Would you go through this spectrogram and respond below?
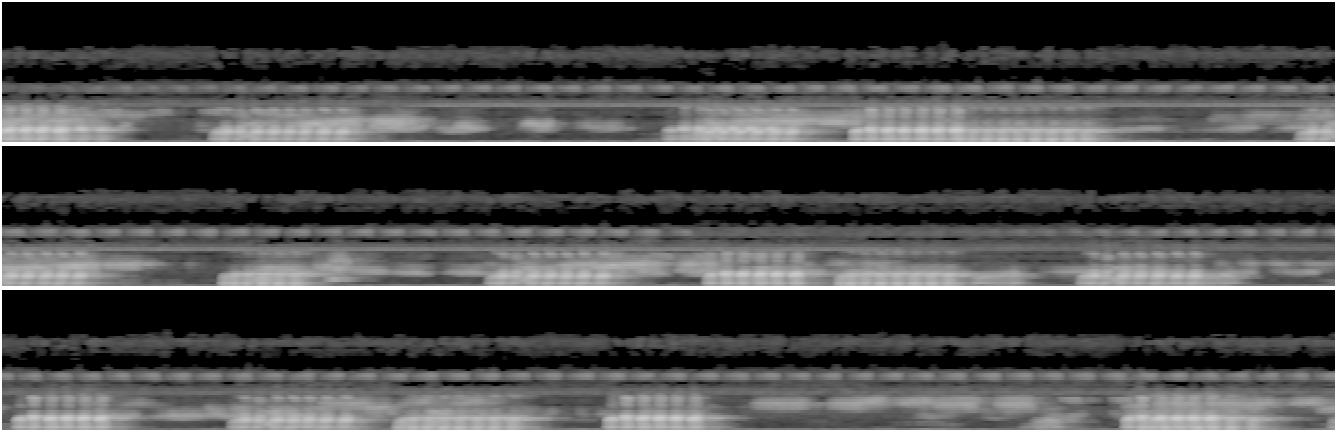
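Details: Frogs calling in a Bali jungle: loud pulsed, rattling croaks in bursts of about one second, repeated with short gaps, over a steady high chorus of insects or distant frogs.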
